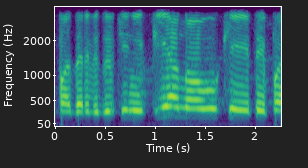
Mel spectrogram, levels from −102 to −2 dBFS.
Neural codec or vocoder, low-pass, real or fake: none; 3.6 kHz; real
